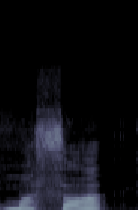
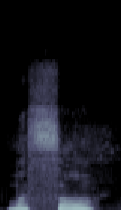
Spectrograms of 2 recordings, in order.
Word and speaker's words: Massa: Oder Apfel heißt geschrieben Massa, M-A-C mit so einem Unterstrich und dann A, Massa einfach. Und die spreche ich das einfach so, ja, so durch die Nase, Massa.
